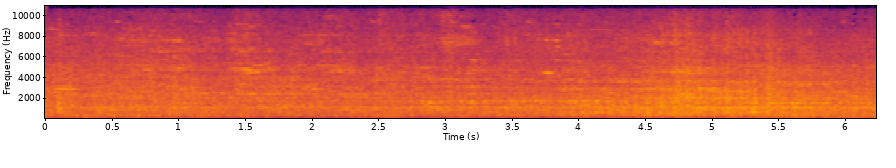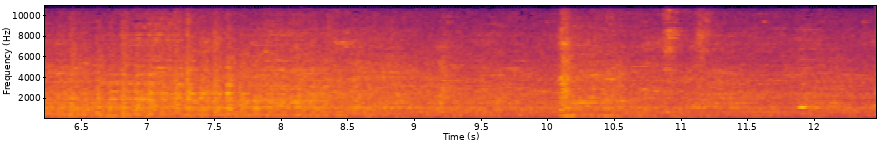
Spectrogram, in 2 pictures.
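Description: A CSX freight train, I008, rolls past as a steady, loud wash of wheel and rail noise with faint clicking, filling the whole stretch without pause.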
